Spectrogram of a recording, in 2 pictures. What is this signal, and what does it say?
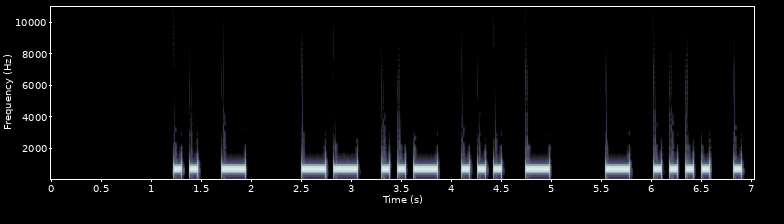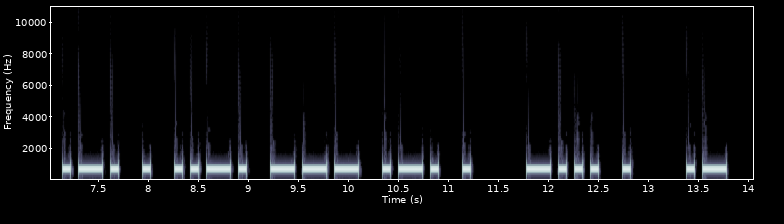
Morse code, heard as a keyed tone, about 15 wpm, 700 Hz. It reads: IT MUST THEREFORE BE A
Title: Sentences from Top 1000 Words - Review Part 6 - 15wpm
